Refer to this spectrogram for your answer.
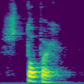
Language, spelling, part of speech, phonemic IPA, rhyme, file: Dutch, stopper, noun, /ˈstɔpər/, -ɔpər, Nl-stopper.ogg
- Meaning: stop (device to block path)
